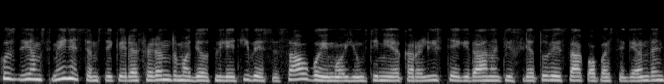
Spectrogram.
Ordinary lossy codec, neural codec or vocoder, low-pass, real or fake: Opus, 16 kbps; codec, 16 kHz, 4 kbps, FreqCodec, larger model; 5.4 kHz; fake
